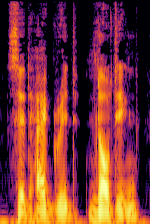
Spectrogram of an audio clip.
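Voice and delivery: ordinary delivery

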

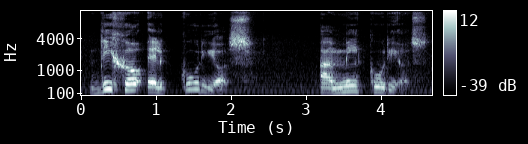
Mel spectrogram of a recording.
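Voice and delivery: very slow, deliberate quote of "Curios"; slow quoting. Shown as a demonstration. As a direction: spell it out slowly for the congregation. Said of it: "en la versión de los setenta dice".

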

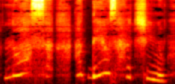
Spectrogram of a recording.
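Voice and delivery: high, startled farewell; frightened goodbye. Acted. Snake trembling at the gruffalo and bidding the mouse goodbye, high and frightened. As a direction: squeak goodbye and flee. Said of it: "olhou para o grúfalo e tremeu".

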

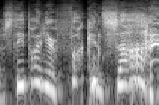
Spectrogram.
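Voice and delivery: high, loud, slow yell through laughter; yelled while cracking up; laughing shout. Retold or imitated. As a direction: bellow it across the barracks. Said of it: "you hear somebody go".

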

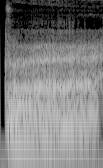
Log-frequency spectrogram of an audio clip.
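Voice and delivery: low, soft rolled growl; dog's growl. A narrator's reading. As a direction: growl quietly like a wary little dog. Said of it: "and growl".

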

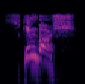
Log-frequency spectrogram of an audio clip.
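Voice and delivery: high yelled call; yelling. A narrator's reading. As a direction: shout the name up the shaft. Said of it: "yelling back".

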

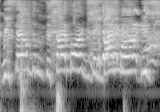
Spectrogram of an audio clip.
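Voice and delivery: bad Russian accent. Contestant sells cyborgs to players, hammed-up bad Russian accent. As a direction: push the sales pitch in a clumsy Russian accent. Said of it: "You have really bad accent".

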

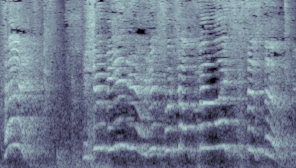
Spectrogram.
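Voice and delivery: all-out hammy shout of a warning; yelling at a ten. Acted. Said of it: "Right now you're at a ten".

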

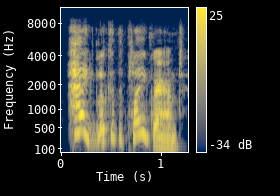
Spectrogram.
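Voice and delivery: high excited shout. A narrator's reading. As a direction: call out to the class. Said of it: "shouted Katrina".

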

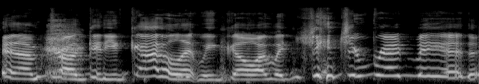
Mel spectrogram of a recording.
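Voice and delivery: put-on high, sobbing drunk plea; crying gingerbread man. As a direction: wail it high through laughing sobs.

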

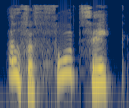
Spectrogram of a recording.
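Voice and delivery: high, loud, slow exasperation; exasperated outburst. A narrator's reading. Lenina breaking her silence at Henry, exasperated. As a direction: burst out, fed up. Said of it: "breaking her stubborn silence".

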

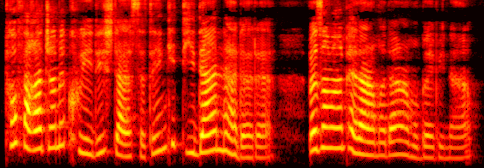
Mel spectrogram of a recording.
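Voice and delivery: put-on young voices tumbling over each other in excitement; excited boys at the mirror.

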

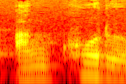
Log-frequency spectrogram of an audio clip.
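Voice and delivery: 앙코르 as "ang-ko-reu"; Korean spelling pronunciation. Shown as a demonstration. Teacher citing Korean spelling, 앙코르 read Korean-style. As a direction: say 앙코르 in full Korean syllables. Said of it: "한국말로 표기할 때는".

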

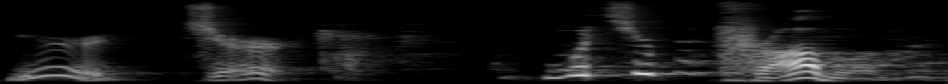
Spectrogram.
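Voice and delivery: slow, drawn-out indignant complaint; retold silent outrage, slowly spelled out; mock anger. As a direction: play at seething, stretch each word and start high. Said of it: "I'm just like, Mad".

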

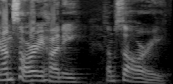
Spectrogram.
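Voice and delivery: high, loud apology; hammed-up plea for forgiveness; mock pleading. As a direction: imitate a husband begging his wife. Husband begs wife's forgiveness.

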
